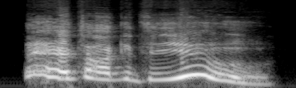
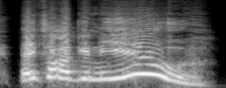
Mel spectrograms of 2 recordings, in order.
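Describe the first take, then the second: First: Slow repeat. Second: Calling out. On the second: Calls out chat to a viewer. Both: Real, not acted.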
